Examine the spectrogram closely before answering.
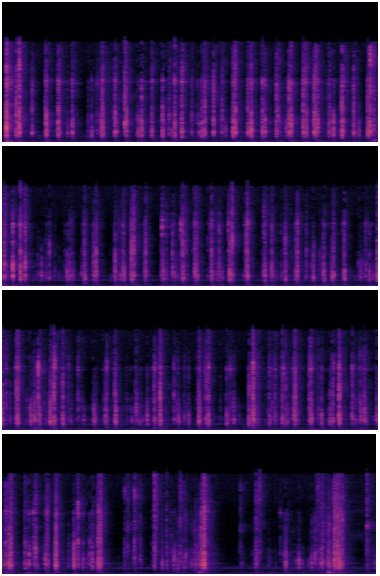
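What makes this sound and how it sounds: Fingertips of both hands type and tap continuously on a black mechanical keyboard with plastic keycaps and a hollow case. The result is a rapid, steady stream of short, bright plastic clicks and clacks over a low, constant hum. A couple of louder clacks stand out near the end.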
